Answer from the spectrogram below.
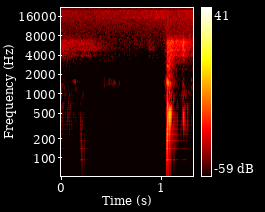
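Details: Single abrupt, sharp hiccup in a quiet room, from a person with a rare chronic disabling hiccup and burp condition since December 2015 after surgery with nerve damage; hiccup.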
